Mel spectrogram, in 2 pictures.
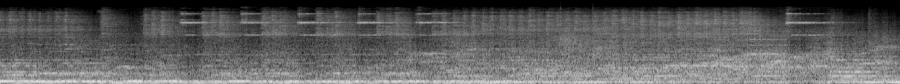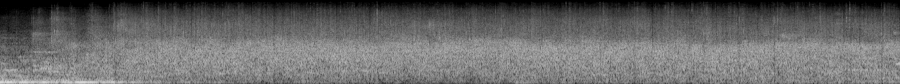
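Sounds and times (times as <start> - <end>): audience applauding: 9.2 - 18.0.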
